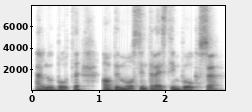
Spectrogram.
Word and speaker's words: Arnoud Boot: So send them to my website, just Arnoud Boot, Dutch pronunciation, Arnoud with an D, Boot with an T, Boot in English, arnoudboot.nl, and you have it all together.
